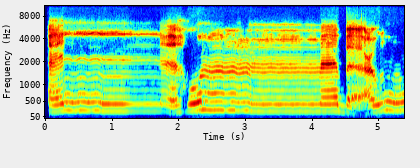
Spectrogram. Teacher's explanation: Say the second mim sound yang ada bersabdu, sound with gunnah for 2 beats. With lips tightly closed. Jadi mim, oleh kerana kita sebut mim tu mulut kita ni kena tutup mim gitu kan.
